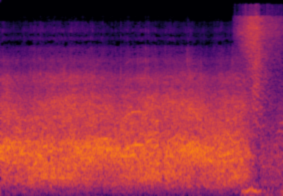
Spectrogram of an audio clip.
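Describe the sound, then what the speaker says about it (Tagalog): Dense crowd noise of cheering and applause fills a jam-packed indoor political rally welcoming the Philippine president, steady and loud throughout before dropping slightly near the end. "Palakpakan at hiyawan kasi ang sumalubong kay PBBM sa jam-packed na event."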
